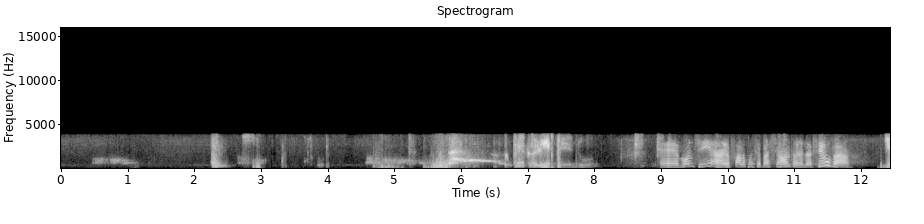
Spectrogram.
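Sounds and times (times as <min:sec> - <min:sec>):
dog barking and whimpering: 0:04.6 - 0:06.8
speech: 0:07.0 - 0:07.8, 0:09.0 - 0:12.4.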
